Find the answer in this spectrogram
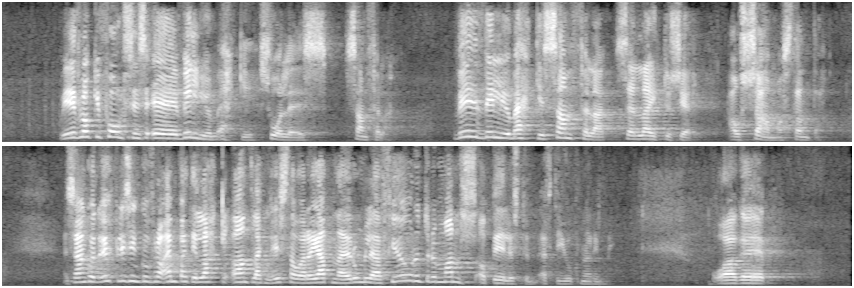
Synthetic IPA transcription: vɪðɪflowhcːɪfowlsɪnsvɪljʏmɛhcɪsvɔlɛðɪsː | amfɛːla̰ɣ | vɪðvɪljʏmɛhcɪsamfɛːlaɣsɛmlaːjt̪ʏsjɛɾ | a̰wsaːmast̪ant̪a | ɛnsamakʰɛmnt̪ʏhpliːsiŋkʏmfɾawɛmpajt̪ɪlalant̪lajknɪsθawvaɾajapnaðɪɾuːmlɛɣafjœːɣɾʏnt̪ɾʏmansa̰wpɪðlɪst̪ʏmɛ̰ft̪ɪɾjuknaɾiːmɪ | ɔɣ

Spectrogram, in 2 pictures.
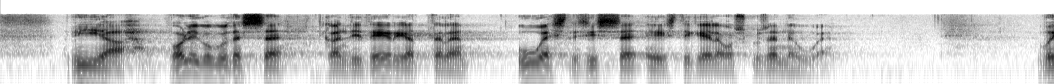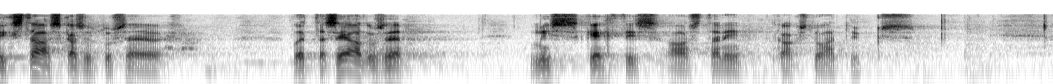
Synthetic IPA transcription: viːjɑvolʲikoɡ̥ud̪̥e̞sːe̞kɑnʲd̪̥id̪̥e̞ːɾijɑt̪ʰːˑe̞le̞uːe̞st̪isisːe̞ʔe̞ːst̪ike̞ːle̞o̞skus̬e̞nɤ̰wḛ | vɤ̞jkst̪ɑːskɑsut̪ːˑuse | vɤt̪ːɑse̞ɑd̪̥use̞ | miske̞ht̪isɑːst̪ɑnikɑkst̪uɦɑt̪ːˑyks

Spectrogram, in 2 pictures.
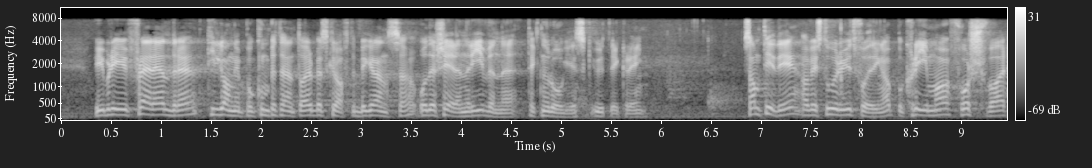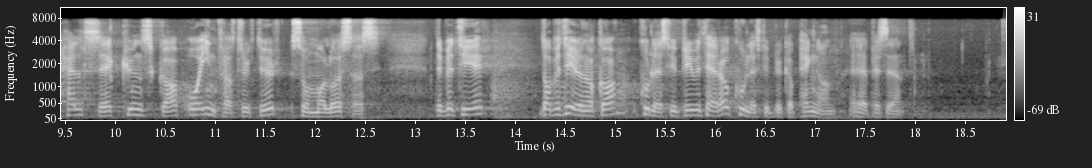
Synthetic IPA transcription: ʋɪblɪɾfɽeːɾəɛld̪ɾət̪ʰɪlɡɑŋːənpɔkʊmpət̪ʰɛnt̪ɔɑɾbɛɪskʰɾɑft̪ɔbəɡɾɛnsɑʔɔd̪ɛʂeːɾɛnɾiːʋənət̪ʰɛknʊloːɡɪskʉːt̪ʰʋɪklɪŋ | sɑmt̪iːd̪ɪhɑːɾʋɪst̪uːɾəʉːt̪fɔɾd̪ɾɪŋɑɾpʰɔkʰɽiːmɑfɔʂʋɑːɾhɛlsəkʰʉnskɑːpɔɪnfɾɑst̪ɾʉkt̪ʰʉːɾsɔmːɔløːsəs | d̪ɛbət̪ʰyːɾ | d̪ɑbət̪ʰyːd̪ɛnɔkːɔkʰʊɭɛsʋɪpʰɾɪʊɾɪt̪ʰeːɾəɔkʰʊɭɛsʋɪbɾʉːkəpʰɛŋːɑ̰npʰɾɛsɪd̪ɛ̰nt̪

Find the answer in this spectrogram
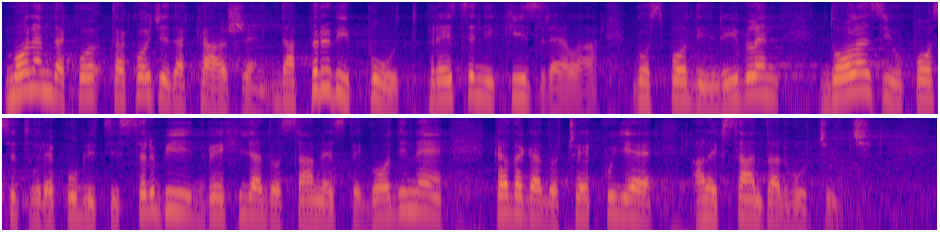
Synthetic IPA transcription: mo̞ːɾamd̪at̪ako̞ːd͡ʑed̪akaːʒemd̪apr̩ʋipuːt̪pɾeːt̪sʲjed̪nikizɾaela̰ | ɡo̞spo̞d̪inɾiʋlend̪o̞laziupo̞sjet̪uɾe̞publit̪sisr̩biːd̪ʋexiʎad̪eosamnɛːst̪e̞ɡo̞d̪ine̞kad̪aɡad̪o̞t͡ʃe̞kujealeksand̪aɾʋut͡ʃit͡ɕ

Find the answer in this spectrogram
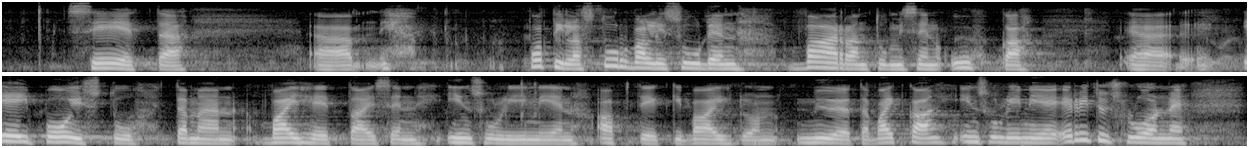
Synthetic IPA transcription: seet̪ːæ | pot̪ilɑst̪urʋɑlːisuːdenʋɑːrɑnt̪umisenuhkɑ | eipoist̪ut̪æmænʋɑiheːt̪ːɑiseninsuliːnienɑpt̪eːkːiʋɑihdonmyøt̪æʋɑikːɑinsuliːnieerit̪yisluonːe

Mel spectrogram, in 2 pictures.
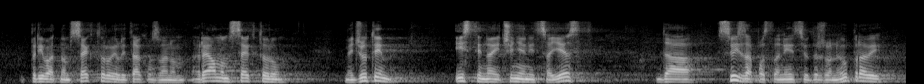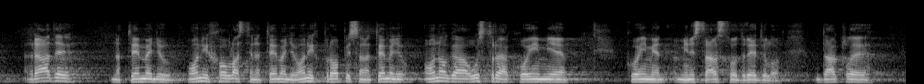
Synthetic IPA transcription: pɾiʋaːt̪no̞mse̞kt̪o̞ɾuilit̪ako̞zʋaːno̞mɾe̞alˠno̞mse̞kt̪o̞ɾu | me̞d͡ʑut̪im | ist̪inait͡ʃiɲe̞nit̪saje̞st̪ | d̪asʋizapo̞sle̞niːt̪siud̪r̩ʒaːʋno̞jupɾaʋiɾaːd̪e̞ | nat̪e̞me̞ʎuo̞nixo̞ʋlˠaːst̪inat̪e̞me̞ʎuo̞nixpɾo̞ːpisanat̪e̞me̞ʎuo̞no̞ɡaust̪ɾojako̞jimje̞ | ko̞jimje̞minist̪aɾst̪ʋoːd̪ɾe̞ːd̪ilo̞ | d̪akle̞

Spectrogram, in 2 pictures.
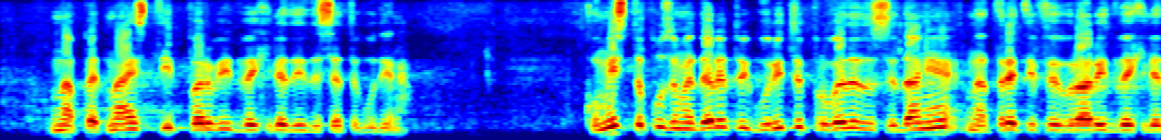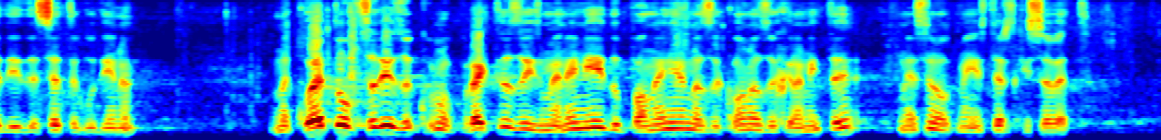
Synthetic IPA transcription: nɐpɛt̪najst̪ipɤɾvid̪vɛxilʲəd̪əid̪ɛsɛt̪əɡod̪inə̰ | komisʲijət̪əpozɛmɛd̪ɛliɛt̪oiɡʊɾit̪ɛpɾovɛd̪ɛzɐsɛd̪aniɛnɐt̪ɾɛt̪ifɛvɾuaɾid̪vɛxiʎʲəd̪əid̪ɛsɛt̪əɡod̪inə | nɐkoɛt̪oːpsɤd̪izɐkonopɾoɛk̚t̪əzɐizmɛnɛniɛid̪opɐlˠnɛniɛnɐzɐkɔnəzɐxɾɐnit̪ɛvnɛ̰sɛnot̪minist̪ɛɾsk̟isɐvɛt̪

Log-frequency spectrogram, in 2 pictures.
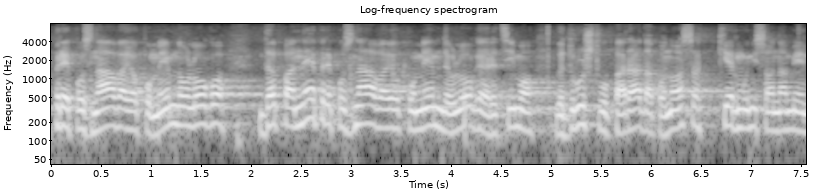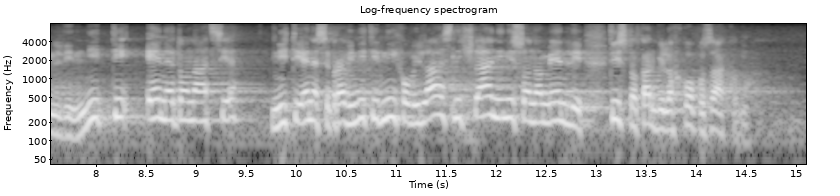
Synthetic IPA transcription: pɾɛpɔznaːʋajɔpɔmembnɔwloːɡɔd̪apanɛpɾɛpɔznaːʋajɔpɔmembnɛwloːɡɛɾɛt̪simɔʋəd̪ɾuːʃt̪ʋupaɾaːd̪apɔnɔːsakjeɾmuniːsɔnameːnlinit̪i | ɛːnɛd̪ɔnaːt̪sijɛ | nit̪iɛːnɛsɛpɾaːʋinit̪iniːxɔʋilast̪nit͡ʃlaːniniːsɔnameːnlit̪ist̪ɔkaɾbilaxkoːpɔzaːkɔnṵ

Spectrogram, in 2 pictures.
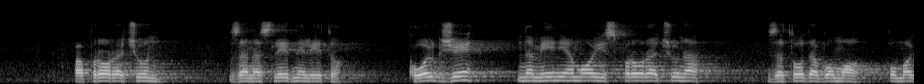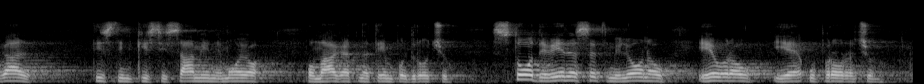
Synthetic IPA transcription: papɾoːɾat͡ʃun | zanasleːd̪nɛleːt̪ɔ | kolɡʒenameːnjamɔispɾoːɾat͡ʃuna | zat̪oːd̪abomɔpɔmaɡal | t̪ist̪imkisisaːminɛmoːjɔpɔmaːɡat̪nat̪eːmpɔd̪ɾoːt͡ʃju | st̪oːd̪ɛʋeːd̪ɛsɛt̪miljoːnɔweːwɾɔwjɛʔupɾoːɾat͡ʃunu

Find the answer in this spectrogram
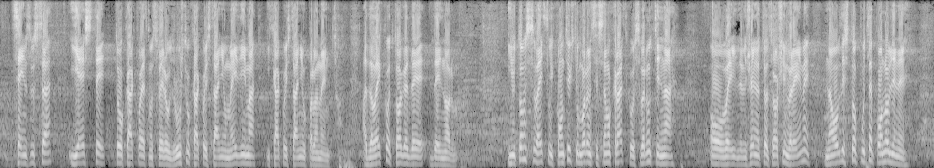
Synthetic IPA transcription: t̪se̞nzusa | jest̪e̞t̪o̞ːkakʋajeat̪mosfeːɾaud̪ɾuːʃt̪ʋukakʋoje̞st̪aːɲe̞ume̞ːd̪iima | ikakʋoje̞st̪aːɲe̞upaɾlame̞nt̪u̥a̰d̪ale̞koːd̪̚t̪o̞ɡad̪aed̪aje̞no̞ɾma̰lˠno | iut̪o̞ːmsʋeːt̪lˠuiko̞nt̪ekst̪umo̞ːɾamse̞samokɾat̪kosʋr̩nut̪ina | oʋajnaʒelimd̪at̪oːd̪at̪ɾo̞ʃimʋɾe̞ːme̞ | naoːʋd̪est̪o̞ːpuːt̪apo̞noʋʎe̞ne̞

